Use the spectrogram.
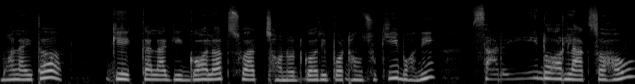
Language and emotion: Nepali, fearful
